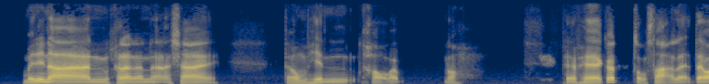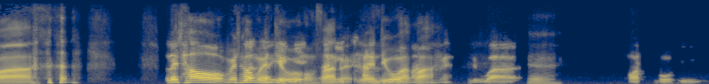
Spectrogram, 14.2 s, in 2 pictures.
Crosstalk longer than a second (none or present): present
